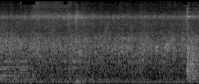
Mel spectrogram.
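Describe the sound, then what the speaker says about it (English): Quail braising in a pan, a steady, close frying sizzle that holds through the whole short stretch, with no talk over it. "we're braising it now, so we want it to caramelize"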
